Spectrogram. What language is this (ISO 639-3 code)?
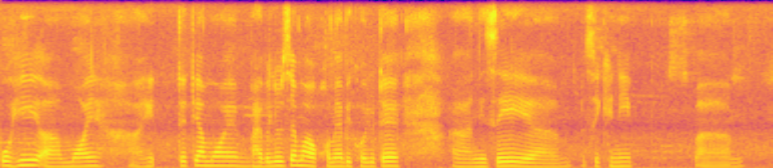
asm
